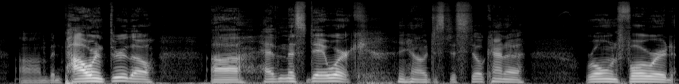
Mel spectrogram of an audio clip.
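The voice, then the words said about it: Slightly wheezy, sick-sounding voice. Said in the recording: “I apologize if my voice is a little wheezy throughout it. I've been a little under the weather.”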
